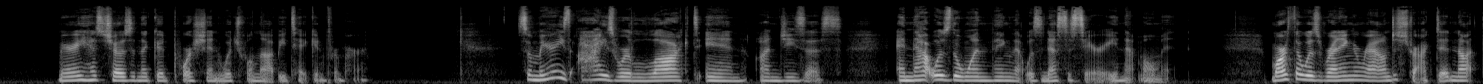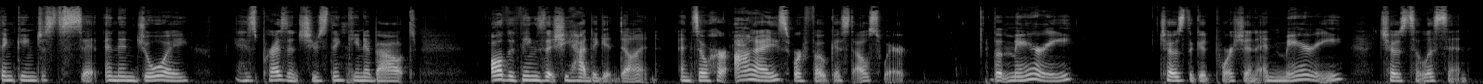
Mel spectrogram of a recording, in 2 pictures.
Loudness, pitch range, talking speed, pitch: -24 LUFS, 170-200 Hz, 160 wpm, 180 Hz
